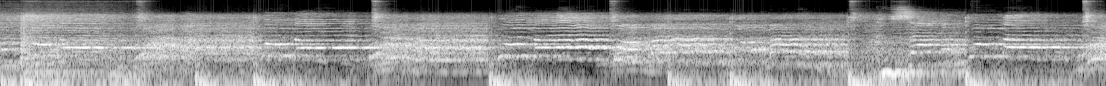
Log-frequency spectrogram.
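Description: A live R&B band playing with a woman singing lead over a steady beat of about two a second, heard from the audience seats of a large theatre.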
